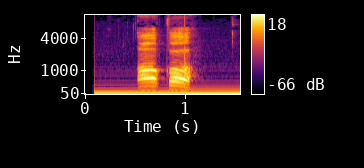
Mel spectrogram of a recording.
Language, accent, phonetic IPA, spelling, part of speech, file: Persian, Iran, [ʔɒː.ʁɒ́ː], آقا, noun, Fa-آقا.ogg
- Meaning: 1. Mr., Sir, Lord 2. sir, gentleman, lord 3. agha 4. misspelling of آغا (âġâ)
